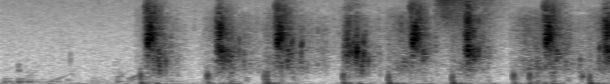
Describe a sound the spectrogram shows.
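A shovel crunches into loose ground in quick, repeated blows.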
